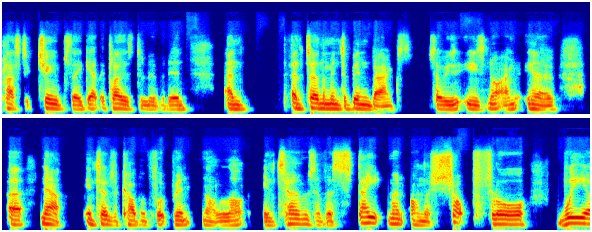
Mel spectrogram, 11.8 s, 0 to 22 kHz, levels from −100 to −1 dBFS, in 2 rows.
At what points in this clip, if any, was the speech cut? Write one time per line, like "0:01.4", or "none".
0:02.8
0:08.4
